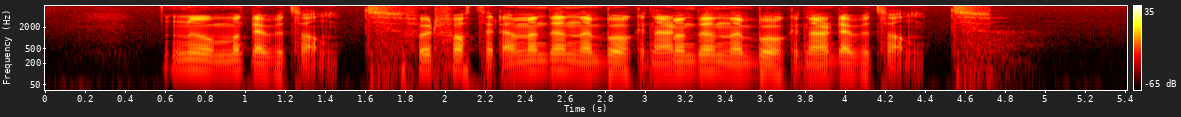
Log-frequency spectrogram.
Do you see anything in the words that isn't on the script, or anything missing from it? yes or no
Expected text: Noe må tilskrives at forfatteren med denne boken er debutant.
yes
